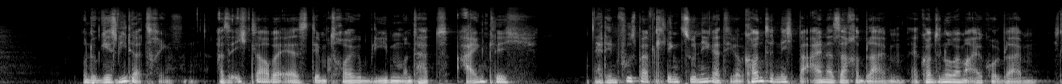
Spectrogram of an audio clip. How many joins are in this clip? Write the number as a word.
five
